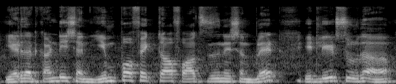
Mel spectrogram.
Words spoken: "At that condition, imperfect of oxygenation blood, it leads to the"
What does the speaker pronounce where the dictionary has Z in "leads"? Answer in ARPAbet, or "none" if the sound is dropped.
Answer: S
